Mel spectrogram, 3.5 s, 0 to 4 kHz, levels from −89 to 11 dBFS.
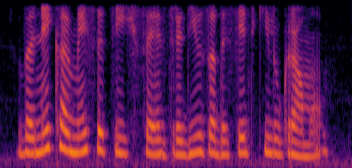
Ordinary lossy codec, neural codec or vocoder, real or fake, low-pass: none; vocoder, 22.05 kHz, 80 mel bands, WaveNeXt; fake; 3.6 kHz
